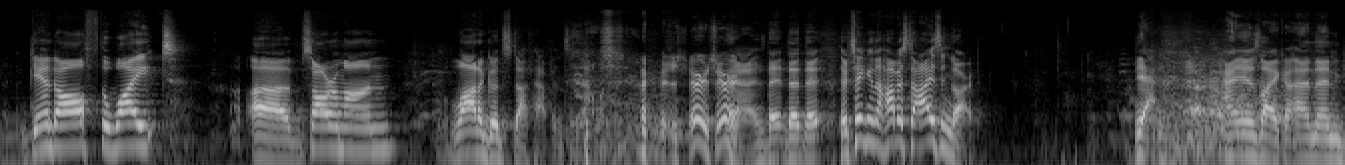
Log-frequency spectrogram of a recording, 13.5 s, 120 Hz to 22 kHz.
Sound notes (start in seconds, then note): 5.5 chuckling; 10.9 audience laughing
